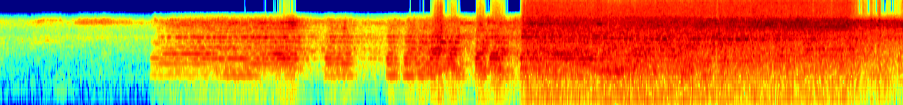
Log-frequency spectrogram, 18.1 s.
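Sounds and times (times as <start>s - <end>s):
passing train rushing: 0.0s - 18.0s
locomotive air horn blasts: 3.0s - 17.2s.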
